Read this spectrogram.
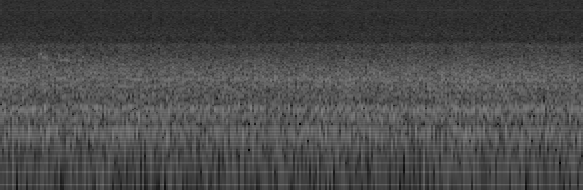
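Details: Bait-hive swarm of honeybees being rehoused in a Langstroth hive produces a thick, constant, uniform hum from the whole swarm, with nothing else clearly heard.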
